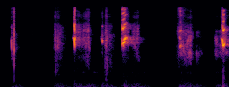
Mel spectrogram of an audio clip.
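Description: Short, high-pitched squeaks and clicks, about four spread over two seconds, as the tail cap of a SIG Sauer Foxtrot MSR weapon light is twisted onto its body.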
